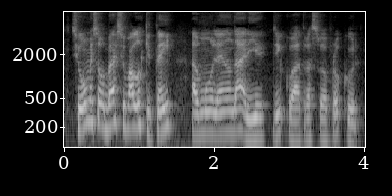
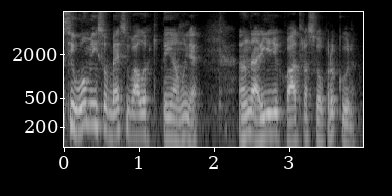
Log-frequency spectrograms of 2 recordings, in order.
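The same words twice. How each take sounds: First: There is a pause after the word tem. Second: There is a pause after the word mulher.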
